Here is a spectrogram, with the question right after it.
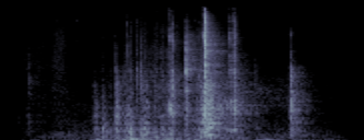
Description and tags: Puerta abre
Abrir, entrar, Puerta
